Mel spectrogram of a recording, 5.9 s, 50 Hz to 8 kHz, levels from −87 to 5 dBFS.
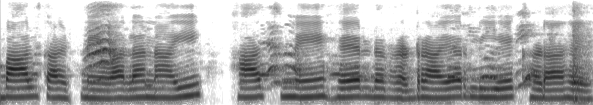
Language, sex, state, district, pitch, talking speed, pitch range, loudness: Hindi, female, Maharashtra, Mumbai Suburban, 205 Hz, 120 wpm, 195-215 Hz, -15 LUFS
